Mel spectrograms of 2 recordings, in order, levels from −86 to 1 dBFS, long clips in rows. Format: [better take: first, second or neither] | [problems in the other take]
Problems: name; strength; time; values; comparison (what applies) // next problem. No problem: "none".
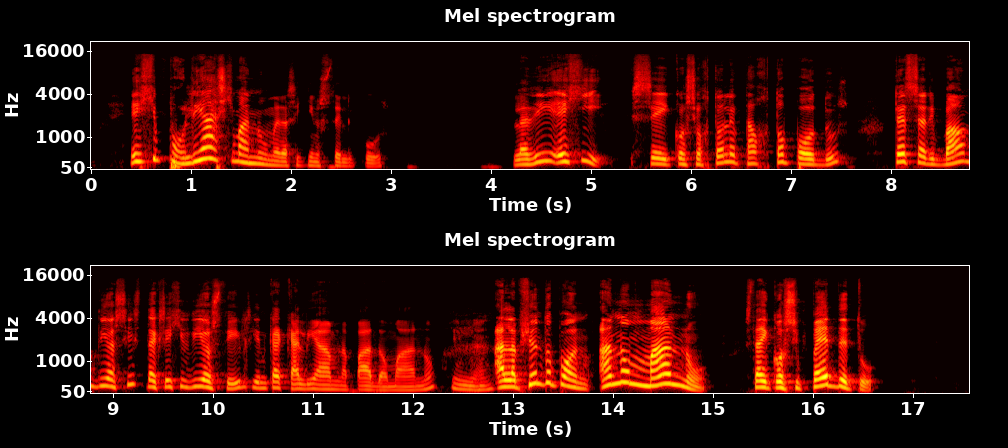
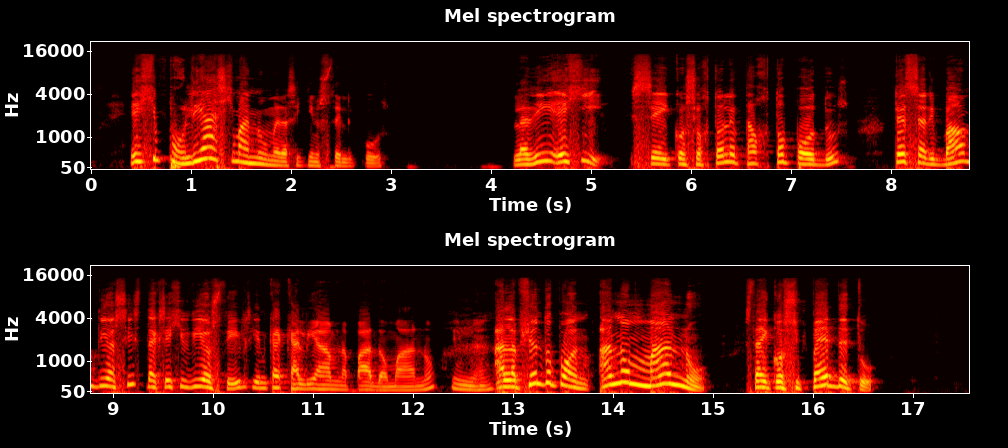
first | distortion; heavy; 5 dB below the speech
